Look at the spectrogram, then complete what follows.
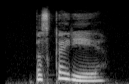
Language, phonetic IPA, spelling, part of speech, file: Russian, [pəskɐˈrʲeje], поскорее, adverb, Ru-поскорее.ogg
- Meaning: 1. alternative form of скоре́е (skoréje) 2. quick!; hurry!; hurry up!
